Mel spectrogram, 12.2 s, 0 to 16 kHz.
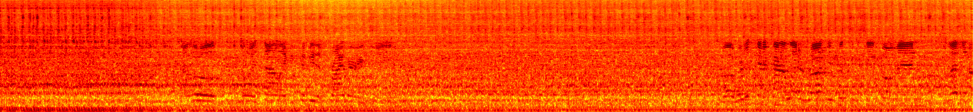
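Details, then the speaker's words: Buell XB12R V-twin just fired up on its first start after rebuild: slightly uneven, lumpy idle; roughness suspected from oil not yet reaching all lifters despite priming, not confirmed. "so if you watch the last couple of clips you'll notice that we start the bike for the very first time and it sounded a little rough for the first start"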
